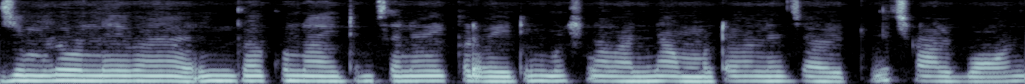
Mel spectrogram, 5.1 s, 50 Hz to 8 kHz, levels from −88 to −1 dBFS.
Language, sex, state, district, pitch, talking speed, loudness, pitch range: Telugu, female, Andhra Pradesh, Visakhapatnam, 170 Hz, 175 wpm, -22 LUFS, 165-175 Hz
